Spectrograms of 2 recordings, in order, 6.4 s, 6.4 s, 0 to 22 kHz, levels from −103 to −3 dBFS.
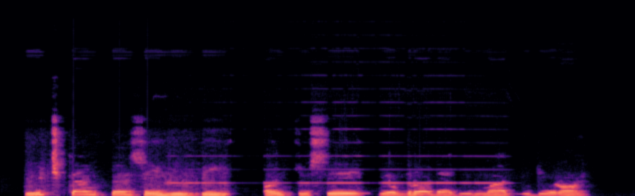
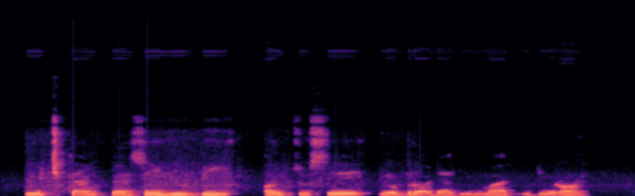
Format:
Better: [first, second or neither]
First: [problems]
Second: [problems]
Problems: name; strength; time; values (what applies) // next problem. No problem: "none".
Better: second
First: noise reduction (neural mask model RNNoise)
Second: none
